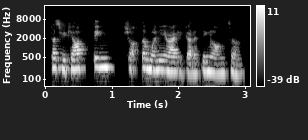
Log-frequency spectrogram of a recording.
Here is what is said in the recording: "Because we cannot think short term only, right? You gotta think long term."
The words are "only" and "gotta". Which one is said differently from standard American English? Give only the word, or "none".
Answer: only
